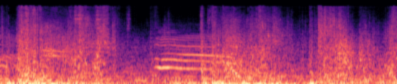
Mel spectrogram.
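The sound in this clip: Warships' guns open fire in a naval battle as a British flag is raised, producing a loud, dense, continuous roar of overlapping booms and crashes that barely lets up from start to finish.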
